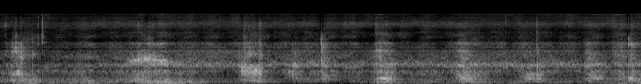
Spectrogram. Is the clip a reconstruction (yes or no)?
yes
